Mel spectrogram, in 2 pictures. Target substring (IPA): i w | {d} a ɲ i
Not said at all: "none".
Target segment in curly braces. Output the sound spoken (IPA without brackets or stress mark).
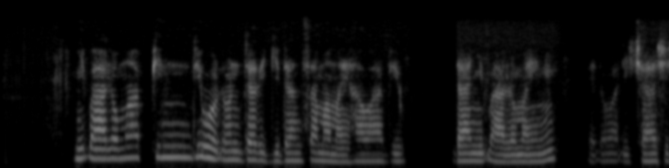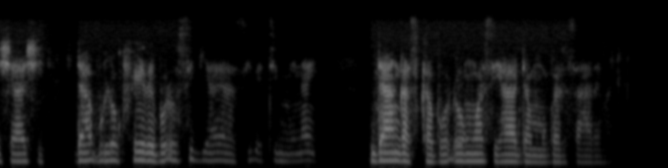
d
